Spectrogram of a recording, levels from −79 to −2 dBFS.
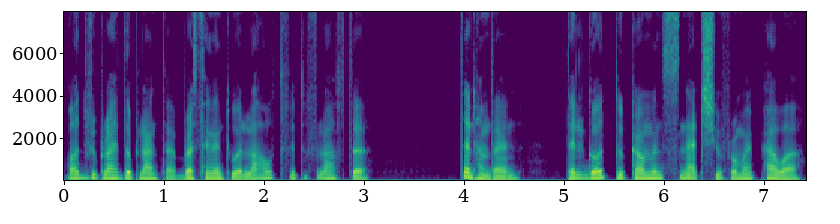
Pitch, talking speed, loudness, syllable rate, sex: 130 Hz, 185 wpm, -20 LUFS, 5.0 syllables/s, male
